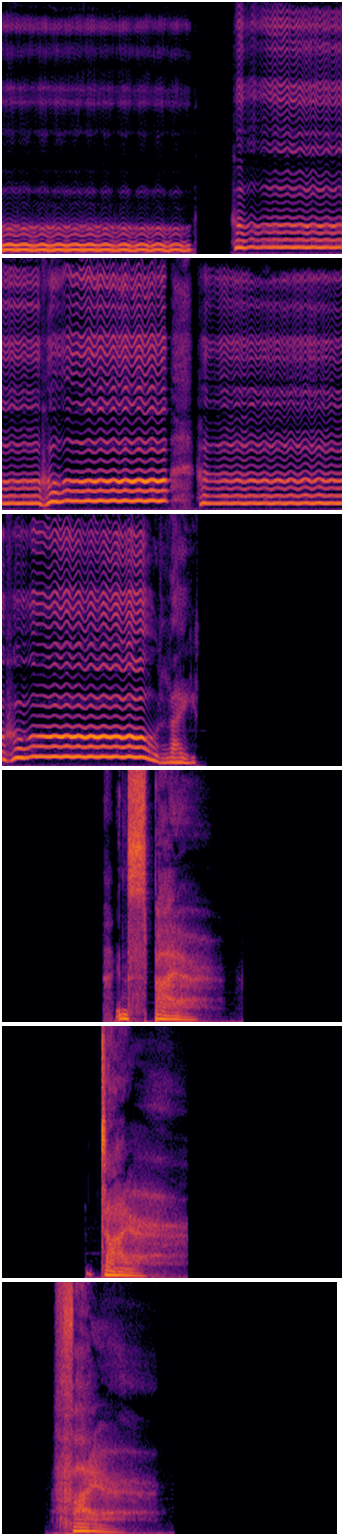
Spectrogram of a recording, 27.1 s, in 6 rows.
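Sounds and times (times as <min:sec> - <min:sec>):
vocal stems: 0:00.0 - 0:11.8, 0:15.0 - 0:16.8, 0:19.3 - 0:20.6, 0:23.4 - 0:25.0.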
